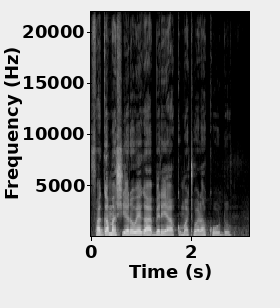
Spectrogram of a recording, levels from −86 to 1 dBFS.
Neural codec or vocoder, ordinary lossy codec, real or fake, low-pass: none; none; real; none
